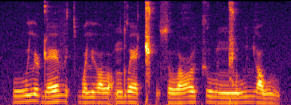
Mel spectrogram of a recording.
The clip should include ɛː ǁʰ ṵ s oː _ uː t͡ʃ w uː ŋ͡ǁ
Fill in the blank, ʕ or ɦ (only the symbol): ʕ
